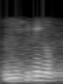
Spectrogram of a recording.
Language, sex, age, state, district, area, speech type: Marathi, female, 18-30, Maharashtra, Wardha, rural, conversation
